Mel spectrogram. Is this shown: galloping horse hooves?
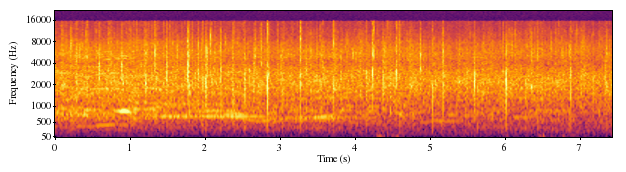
no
